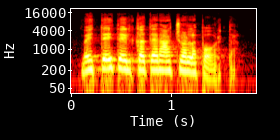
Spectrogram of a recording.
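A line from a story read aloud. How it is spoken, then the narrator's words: Yelling. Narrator (Italian): urlò Squeers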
